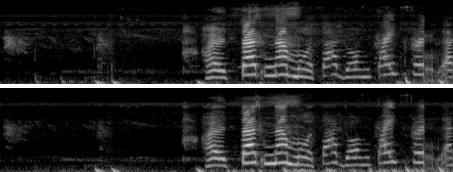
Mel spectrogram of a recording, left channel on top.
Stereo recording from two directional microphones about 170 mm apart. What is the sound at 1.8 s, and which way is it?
A child's voice, 35° right (ahead or behind).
